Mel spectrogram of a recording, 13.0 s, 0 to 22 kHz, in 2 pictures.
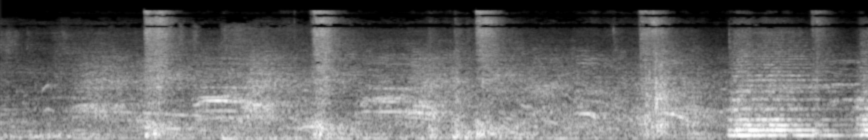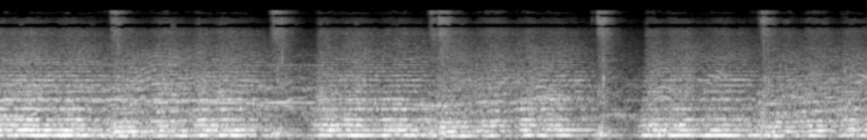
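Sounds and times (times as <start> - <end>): crowd shouting and singing: 0.0 - 13.0
brass band chords: 5.2 - 13.0.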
